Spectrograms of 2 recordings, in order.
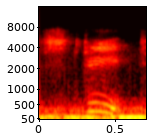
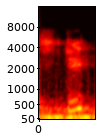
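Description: First: The word is drawn out a little longer. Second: The word is said short and clipped. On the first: The speaker calls it right. "Kéo dài một chút xíu" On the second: The speaker calls it wrong. "Không phải street nha"

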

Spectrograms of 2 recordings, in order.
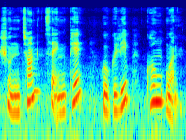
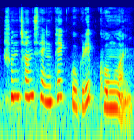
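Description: First: The name is said slowly. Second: The name is said at normal speed.

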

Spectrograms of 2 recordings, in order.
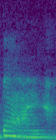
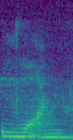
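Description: First: The word begins with a b sound. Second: The word begins with a w sound. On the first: This is the Bengali-style pronunciation. The speaker calls it wrong. "এবার বানটা তো আমি বাংলায় বললাম" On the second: This is the Sanskrit pronunciation. The speaker calls it right. "বয়ের উচ্চারণ হবে ও plus অ"

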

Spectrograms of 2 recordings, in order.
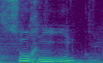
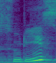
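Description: First: The word ends on the vowel, s silent. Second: The final s is pronounced at the end. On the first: The speaker calls it right. "а «сюрі»" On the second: The speaker calls it wrong. "Тут літеру «с» на кінці ми не читаємо. Не «сюріс»"

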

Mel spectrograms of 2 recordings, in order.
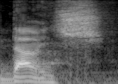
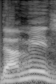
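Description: First: The stress is on the first syllable. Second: The stress is on a later syllable. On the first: The speaker calls it right. "全部一番前の母音、そこにアクセントがあります" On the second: The speaker calls it wrong. "ダメージじゃなくて"

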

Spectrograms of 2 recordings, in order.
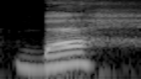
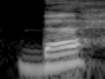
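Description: First: The final breathy sound flows out fully. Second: The same.

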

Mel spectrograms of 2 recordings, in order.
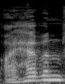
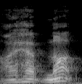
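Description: First: It is said as a contracted form. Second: It is said as three full separate words. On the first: "대부분 이제 줄여서" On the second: "have 다음에 not을 씁니다"

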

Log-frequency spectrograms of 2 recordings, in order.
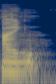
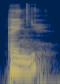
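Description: First: A Northern accent, ending in an ang sound. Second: A Central accent, ending in an ang sound. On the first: "As a final in Northern Vietnamese, NH is pronounced as ang"

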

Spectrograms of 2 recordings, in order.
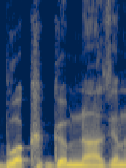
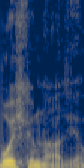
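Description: First: Burg ends in a g sound. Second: Burg ends in a ch sound. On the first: This is the official standard way of saying it. "das ist ein G" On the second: This is the everyday local way of saying it. "Wir sprechen ja der C H statt G im Auslaut"

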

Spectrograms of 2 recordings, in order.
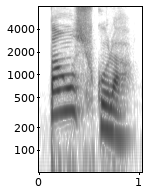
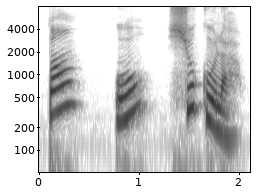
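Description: First: It is said quickly with syllables run together. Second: It is said slowly with every syllable clear.

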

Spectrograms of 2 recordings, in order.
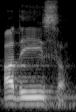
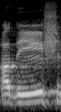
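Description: First: The word ends with a plain 's' sound. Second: The word ends with an 'sh' sound. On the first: The speaker calls it right. "ਸੱਸੇ ਦੇ ਪੈਰ 'ਚ ਬਿੰਦੀ ਨਹੀਂ ਲਾਉਣੀ" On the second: The speaker calls it wrong. "ਇਹਨੂੰ ਨਾ ਆਦੇਸ਼ ਨਹੀਂ ਪੜ੍ਹਨਾ"

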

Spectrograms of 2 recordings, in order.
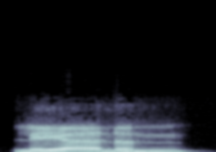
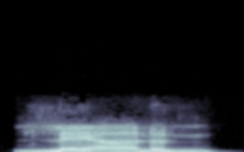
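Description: The two takes are said the same way.

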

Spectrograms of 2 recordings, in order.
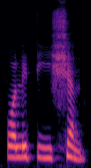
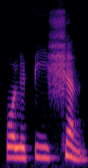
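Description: The two takes are said the same way.

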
